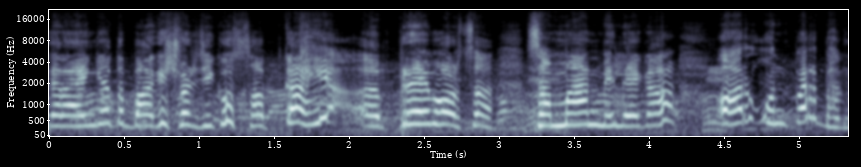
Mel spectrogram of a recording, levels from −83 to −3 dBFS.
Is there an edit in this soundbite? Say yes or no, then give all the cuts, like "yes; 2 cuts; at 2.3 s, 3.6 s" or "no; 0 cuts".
no; 0 cuts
